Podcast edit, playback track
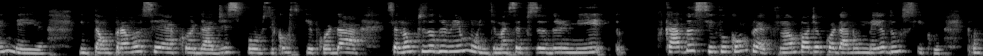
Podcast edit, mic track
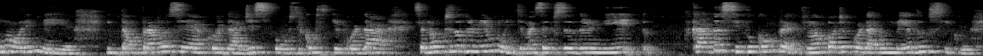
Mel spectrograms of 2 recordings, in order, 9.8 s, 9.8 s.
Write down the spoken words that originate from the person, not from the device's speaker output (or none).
none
